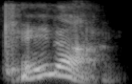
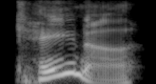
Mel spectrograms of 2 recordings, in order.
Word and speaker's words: Kena: Pronounced Kena. Kena.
